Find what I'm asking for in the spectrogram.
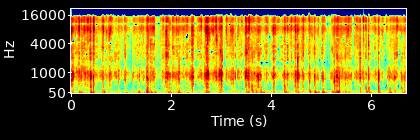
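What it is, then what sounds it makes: Inflated synthetic leather football. Fingertips and nails tap quickly and irregularly on a worn, small, hollow, inflated Adidas football made of synthetic leather panels, held in both hands. The taps are short, dull, hollow knocks with a low thump and brief sharp clicks that die away almost at once.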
